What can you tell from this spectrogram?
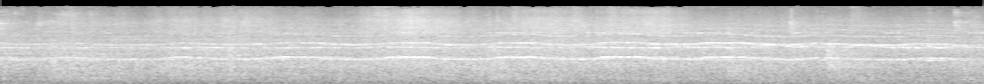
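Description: Freight train cars rolling slowly past, their steel wheels squealing against the rail in several high tones held steady with a slight slow waver, over the rolling noise of the train.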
